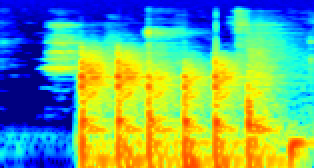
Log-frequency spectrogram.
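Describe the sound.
Knuckles rap on a door in a quick series of seven evenly spaced, solid knocks. Each one is a firm, woody thud with a short decay.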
